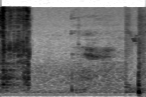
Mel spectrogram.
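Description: A steel mason's trowel scraping across mortar on top of a brick course, one short scrape at the start.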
